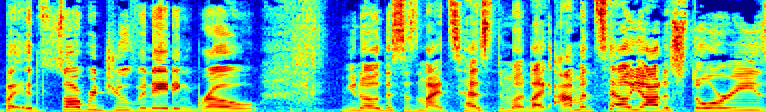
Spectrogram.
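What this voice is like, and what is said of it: Voice cracking, holding back tears. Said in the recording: “my voice is cracking because I'm trying not to cry”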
